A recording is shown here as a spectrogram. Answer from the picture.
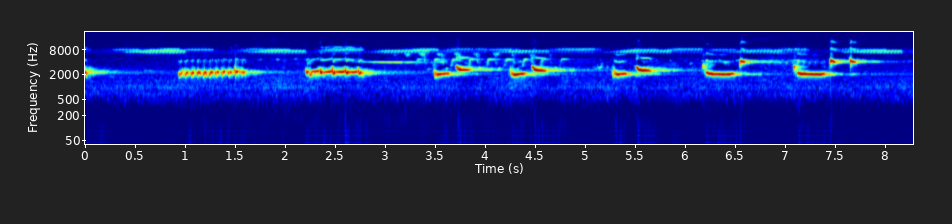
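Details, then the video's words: Mimicking northern mockingbird song used as tutor material: a rattle, then a string of short varied notes, some dipping, some rising to sharper whistles, delivered about once a second against a faint high background hiss. "Masteran suara burung NORTHERN MOCKINGBIRE bisa merekam 200 suara"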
